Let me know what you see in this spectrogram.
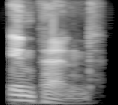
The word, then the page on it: impend: British English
